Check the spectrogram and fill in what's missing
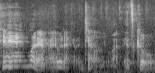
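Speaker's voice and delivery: high, half-whispered, careless brush-off. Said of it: "and you're gonna, like, go".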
